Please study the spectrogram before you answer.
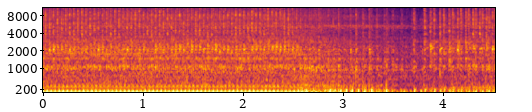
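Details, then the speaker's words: Husqvarna Z254 mower engine after a new ignition coil was fitted, still on the old plug: the small single fires and settles into a steady, even idle, then the pitch shifts with throttle; running cleanly. "he's running good now with that new uh new thing on I can't remember what you call it"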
